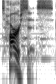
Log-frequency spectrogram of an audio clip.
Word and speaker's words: Tarsus: Then move to Tarsus, pronounced Tarsus, and the Cilician Gates, pronounced Cilician.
